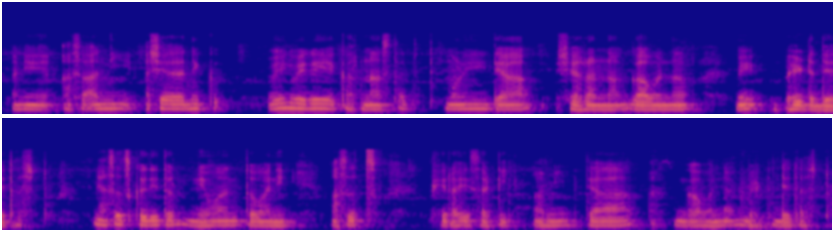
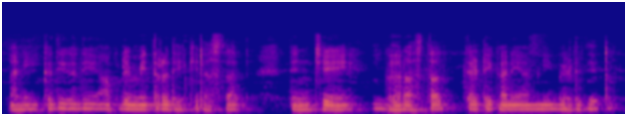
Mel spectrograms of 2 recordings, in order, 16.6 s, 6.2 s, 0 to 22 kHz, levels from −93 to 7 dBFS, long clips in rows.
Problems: constant background noise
